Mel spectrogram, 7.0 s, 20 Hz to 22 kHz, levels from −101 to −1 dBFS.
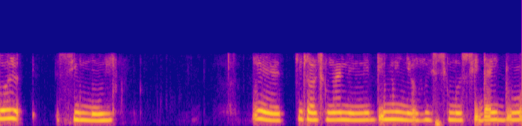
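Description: G.729 codec coding runs throughout the speech, with nothing above 3.8 kHz. The sound is rebuilt from a vocal tract filter, pitch predictor and a few pulses per frame, fitting an 8 kbit/s rate, leaving a plainly rough, synthetic quality.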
